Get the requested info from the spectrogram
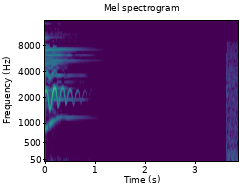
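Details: A cartoonish boing sound effect with a wobbling, bouncing pitch fades out within a second, followed by silence and a short burst of low noise at the end; no animal voice is heard.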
